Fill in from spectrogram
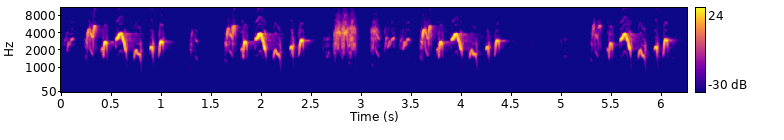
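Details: A caged red-whiskered bulbul, a fighting-spirited competition songbird, repeats bright, liquid, warbled phrases of four to six quick notes. It sings in bursts about every one to two seconds, with one rougher, harsher note midway and no other sounds.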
